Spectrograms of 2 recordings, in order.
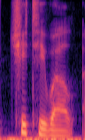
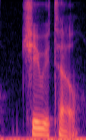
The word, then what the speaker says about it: Chiwetel: Now, the reason I'm doing this is because I mispronounce his name slightly, and I call him Chitiwell and not Chiwetel, which is his actual name.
